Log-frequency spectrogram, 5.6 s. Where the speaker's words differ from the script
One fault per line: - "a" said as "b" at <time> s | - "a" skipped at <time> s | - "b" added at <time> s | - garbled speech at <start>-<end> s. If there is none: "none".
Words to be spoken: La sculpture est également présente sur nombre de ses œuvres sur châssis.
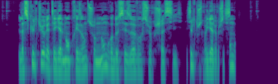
- garbled speech at 3.7-4.7 s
